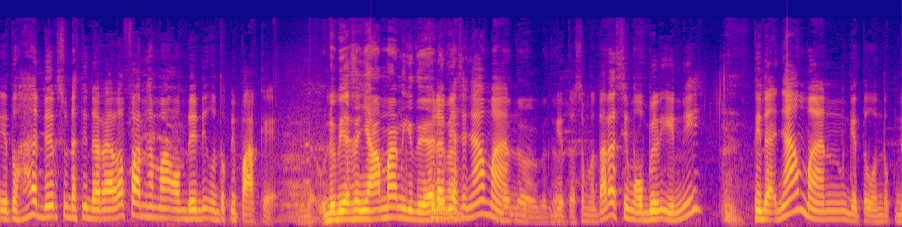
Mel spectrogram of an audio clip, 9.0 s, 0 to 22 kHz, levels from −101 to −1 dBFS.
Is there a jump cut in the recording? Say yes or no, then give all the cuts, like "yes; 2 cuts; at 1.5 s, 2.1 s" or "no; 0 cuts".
yes; 1 cut; at 3.1 s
